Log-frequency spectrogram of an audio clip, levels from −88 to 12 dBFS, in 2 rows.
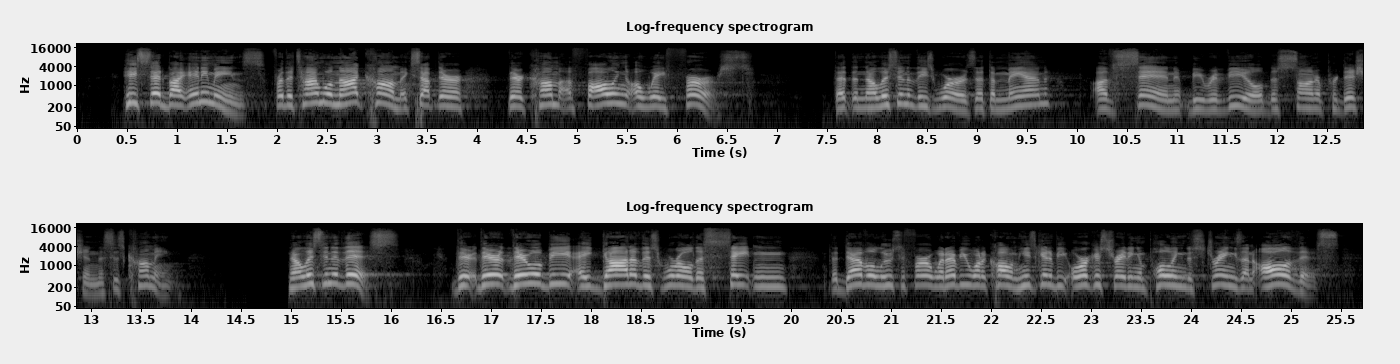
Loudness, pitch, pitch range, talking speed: -26 LUFS, 230 Hz, 205-245 Hz, 180 wpm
